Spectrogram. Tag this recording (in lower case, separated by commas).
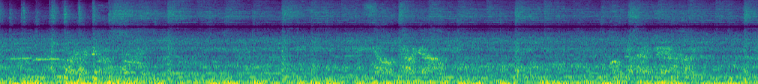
music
